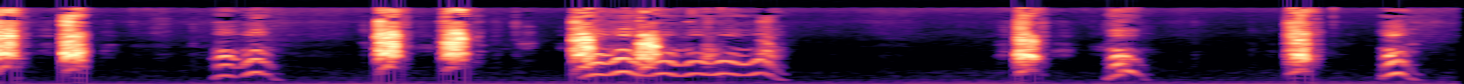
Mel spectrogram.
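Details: Pomeranian puppy, irritated and tired after being dragged along, barks in sharp broadband yaps between whining, rising-falling whimpers, with a steady low hum beneath.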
